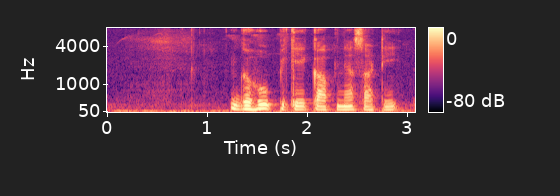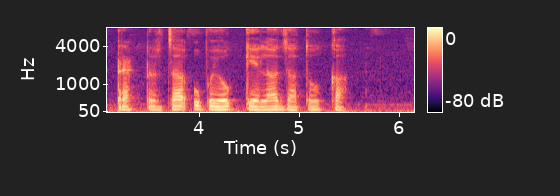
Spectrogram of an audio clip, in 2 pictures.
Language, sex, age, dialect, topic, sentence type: Marathi, male, 25-30, Standard Marathi, agriculture, question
